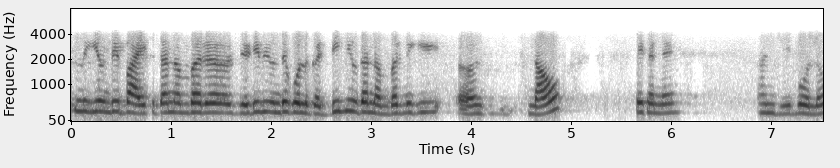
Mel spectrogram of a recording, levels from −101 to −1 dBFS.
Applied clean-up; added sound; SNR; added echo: none; none; none; none.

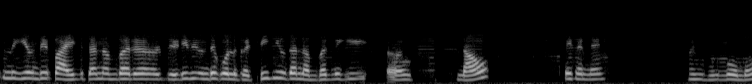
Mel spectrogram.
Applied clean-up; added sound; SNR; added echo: neural diffusion model UNIVERSE++.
